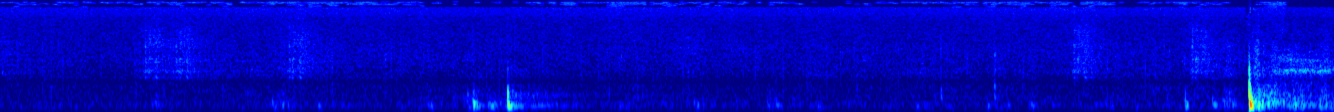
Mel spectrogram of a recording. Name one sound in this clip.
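A man speaks quietly from a distance in a room with some echo.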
